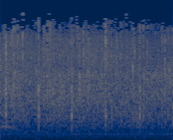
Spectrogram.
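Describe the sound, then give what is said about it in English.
An audience claps steadily, a dense wash of many hands with no break in the rhythm and no voices rising above it. “Keep clapping, I'll have a drink of coffee.”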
